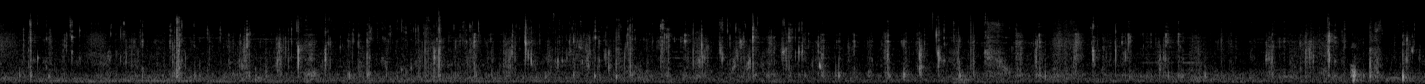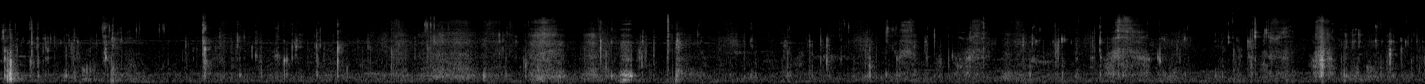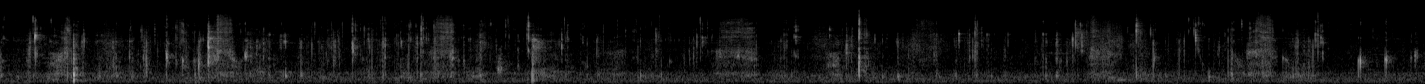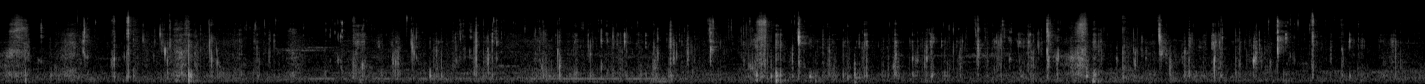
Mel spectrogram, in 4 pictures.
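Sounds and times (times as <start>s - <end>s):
wet chewing: 0.2s - 57.0s.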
